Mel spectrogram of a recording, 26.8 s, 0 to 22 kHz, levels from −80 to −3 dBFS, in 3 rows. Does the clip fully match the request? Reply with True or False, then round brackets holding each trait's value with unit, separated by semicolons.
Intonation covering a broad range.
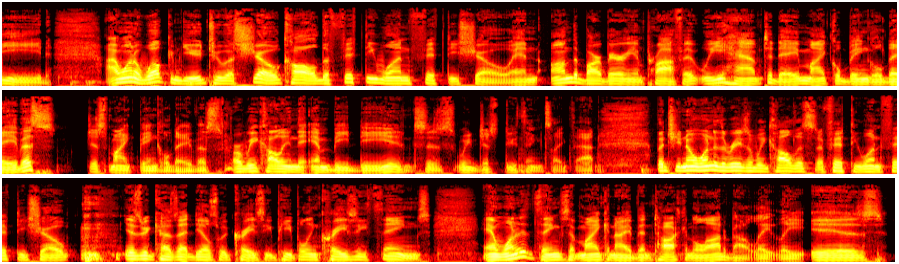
False (3.9 semitones)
